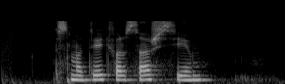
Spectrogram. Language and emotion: Russian, neutral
